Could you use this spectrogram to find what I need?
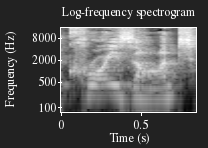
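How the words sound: It is said with an American pronunciation.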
